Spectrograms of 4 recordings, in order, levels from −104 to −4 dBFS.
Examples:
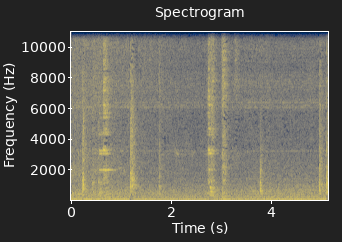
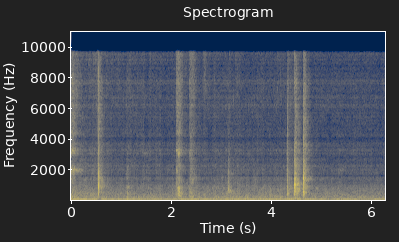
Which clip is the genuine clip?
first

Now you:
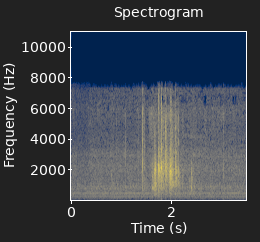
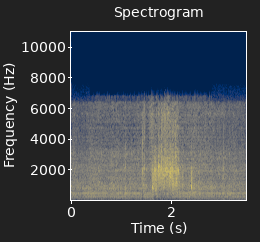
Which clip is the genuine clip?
first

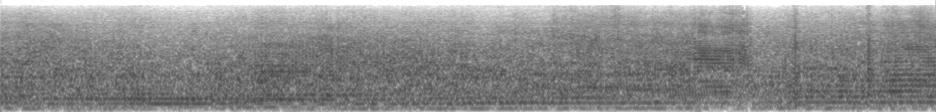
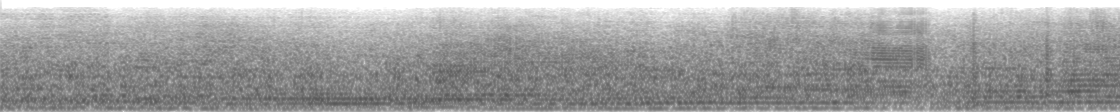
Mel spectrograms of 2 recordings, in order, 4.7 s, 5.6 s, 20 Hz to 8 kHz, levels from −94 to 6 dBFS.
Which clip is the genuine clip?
second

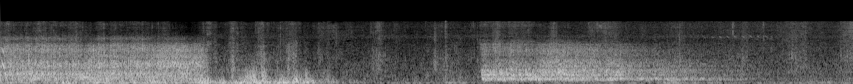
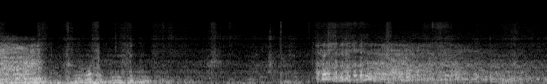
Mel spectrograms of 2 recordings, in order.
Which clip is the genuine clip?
first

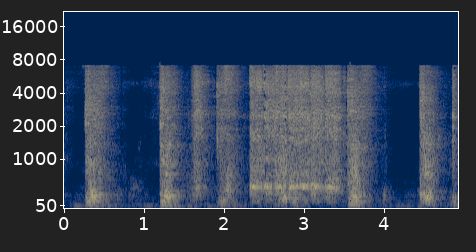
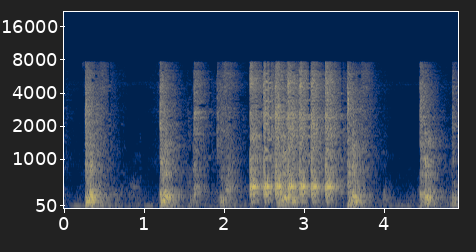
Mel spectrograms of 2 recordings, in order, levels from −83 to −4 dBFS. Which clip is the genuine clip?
second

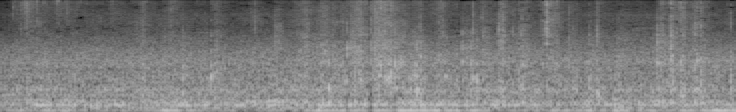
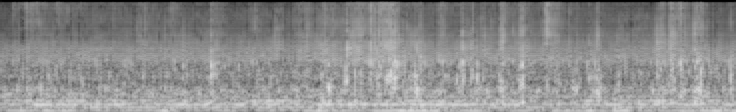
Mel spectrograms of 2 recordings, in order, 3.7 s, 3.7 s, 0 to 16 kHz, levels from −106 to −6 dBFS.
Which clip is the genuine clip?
first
